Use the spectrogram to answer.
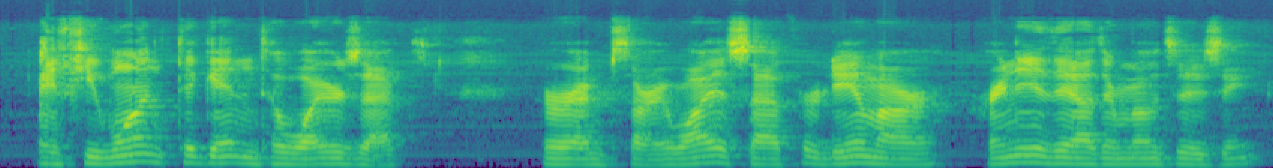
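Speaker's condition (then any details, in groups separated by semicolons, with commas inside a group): Neurological disease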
